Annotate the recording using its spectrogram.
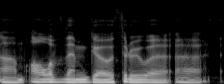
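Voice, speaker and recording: A man talks in a fairly low pitch with monotone, flat intonation. The recording is very clean, with a silent background. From Switzerland. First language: Swiss German. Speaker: wine school director. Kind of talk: interview. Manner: hesitant, many fillers.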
